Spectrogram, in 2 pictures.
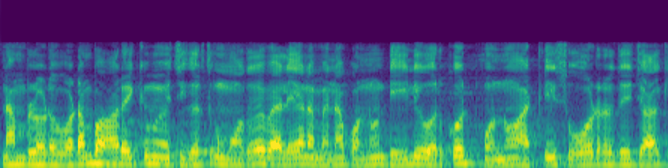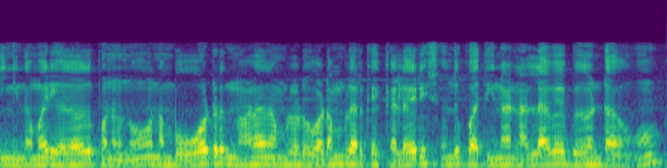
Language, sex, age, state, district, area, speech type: Tamil, male, 18-30, Tamil Nadu, Salem, urban, spontaneous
